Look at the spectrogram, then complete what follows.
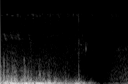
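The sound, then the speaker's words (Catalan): Loud, rumbling wind blowing today at Ullastret buffets the microphone outdoors for nearly a second, a dense low roar with rough gusty texture, then drops abruptly to near silence. “El vent que bufa avui a Ullastret ens ha obligat a fer un petit canvi d'ubicació.”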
